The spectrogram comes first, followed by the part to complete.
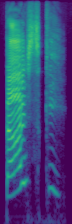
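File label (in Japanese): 少女「大好き」; 元気な少女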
